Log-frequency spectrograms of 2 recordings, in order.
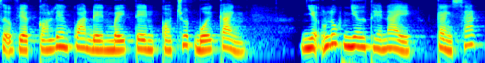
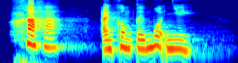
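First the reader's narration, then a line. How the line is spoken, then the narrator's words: Loud laughing speech. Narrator (Vietnamese): Thượng tá cười lớn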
